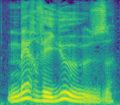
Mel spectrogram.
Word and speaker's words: merveilleuse: Merveilleuse, so final S, and then, what a surprise, you don't pronounce it.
